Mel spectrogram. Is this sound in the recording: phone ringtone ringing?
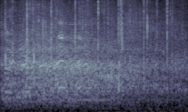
no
